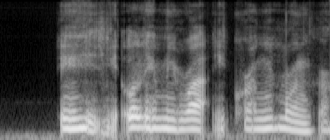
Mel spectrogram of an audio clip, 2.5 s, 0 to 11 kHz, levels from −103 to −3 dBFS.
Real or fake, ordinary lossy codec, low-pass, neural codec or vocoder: fake; none; none; autoencoder, 22.05 kHz, a latent of 192 numbers a frame, VITS, trained on many speakers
